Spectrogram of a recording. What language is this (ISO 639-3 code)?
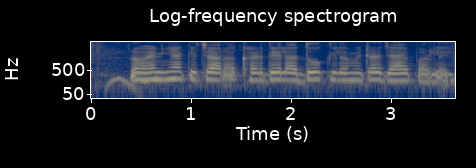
mag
